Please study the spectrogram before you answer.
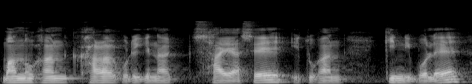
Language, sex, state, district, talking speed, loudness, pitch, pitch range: Nagamese, male, Nagaland, Dimapur, 100 wpm, -20 LUFS, 90 Hz, 85-95 Hz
